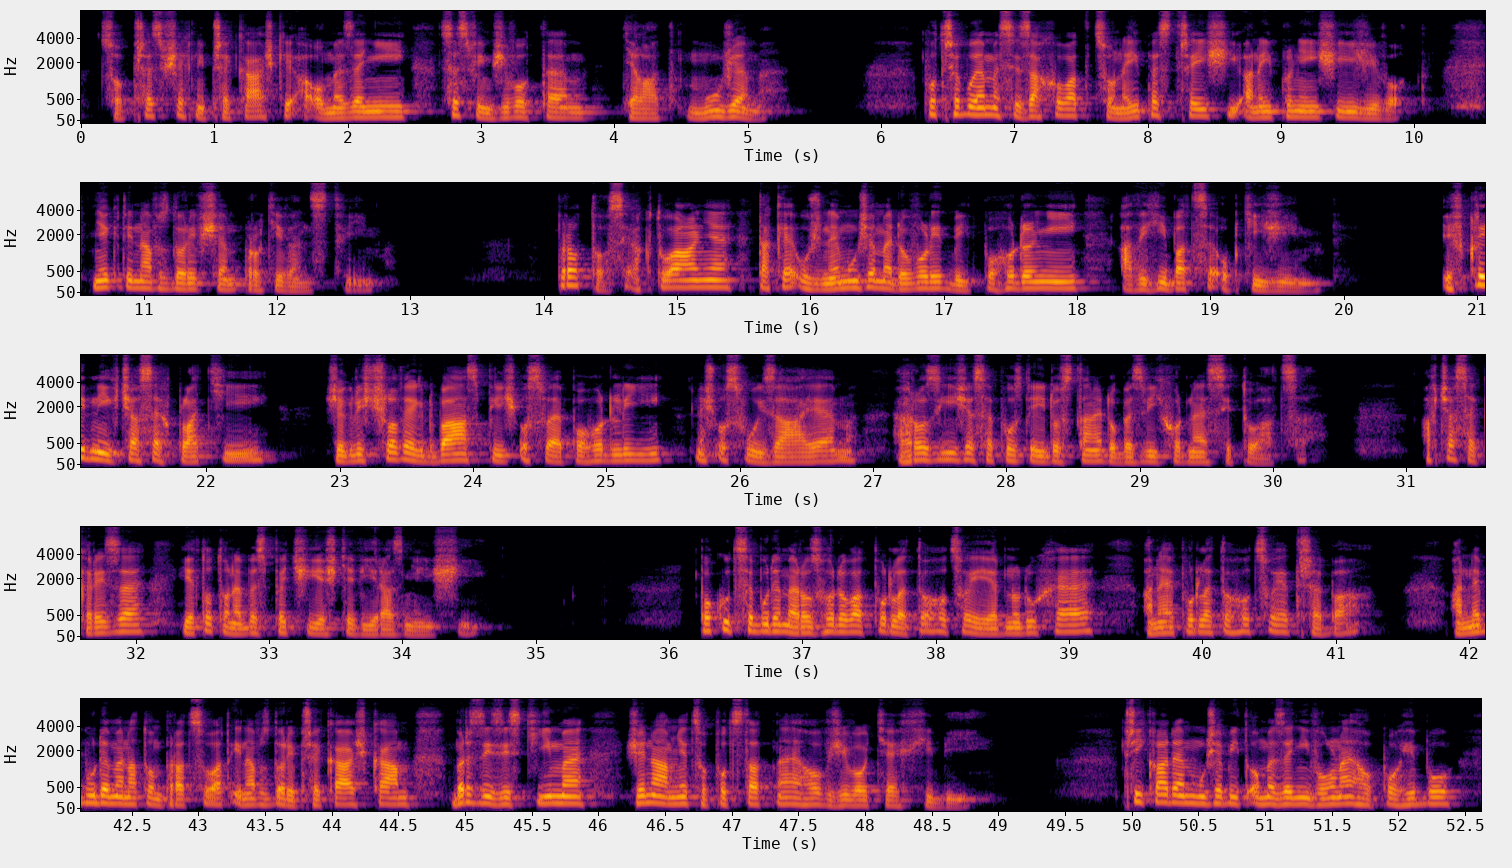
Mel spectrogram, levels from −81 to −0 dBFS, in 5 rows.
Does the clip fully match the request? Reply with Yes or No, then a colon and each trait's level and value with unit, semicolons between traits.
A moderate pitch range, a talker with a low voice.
Yes: average, 4.5 semitones; low, 125 Hz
